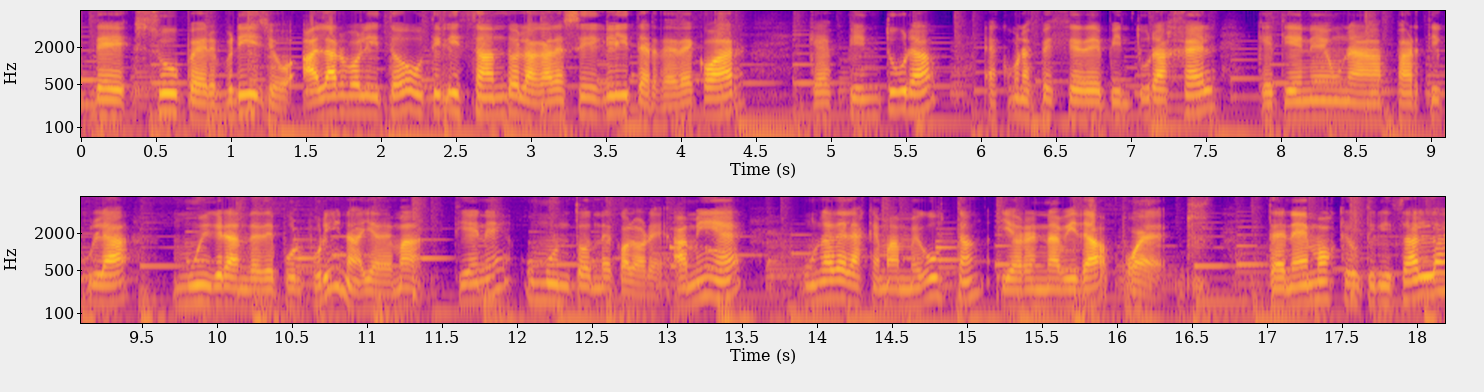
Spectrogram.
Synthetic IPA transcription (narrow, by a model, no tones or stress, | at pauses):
d̪e̞supe̞ɾβɾiʎoʔalaɾβ̞o̞lit̪o̞ut̪iliθand̪olaɣaðesiɣlit̪e̞ɾðe̞ðe̞koaɾkee̞pint̪uɾa | e̞hkomounaespe̞θje̞ðe̞pint̪uɾaxe̞lke̞t̪je̞ne̞unapaɾt̪ikulamwiɣɾand̪e̞ð̞e̞puɾpuɾinaiaðe̞mast̪je̞ne̞uŋmõnt̪o̞nd̪e̞ko̞lo̞ɾḛha̰mĩe̞ | unaðe̞laske̞maɦme̞ɣ̞ust̪aŋiaoɾaenːaβ̞iða̰pwḛ | t̪e̞nẽ̞mo̞hke̞ut̪iliθaɾla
